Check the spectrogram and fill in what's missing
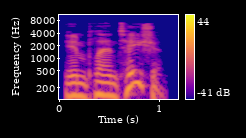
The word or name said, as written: implantation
